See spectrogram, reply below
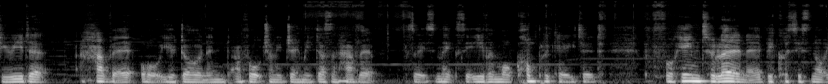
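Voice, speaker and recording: A mellow, husky, medium-pitched male voice belongs to a craft vlogger with an Italian accent. He walks through a crafting tutorial in a loose, chatty way, rambling and self-correcting as he goes and laughing often.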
